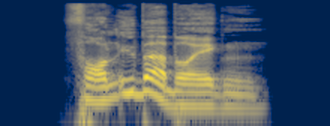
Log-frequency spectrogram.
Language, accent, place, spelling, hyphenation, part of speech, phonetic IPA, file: German, Germany, Berlin, vornüberbeugen, vorn‧über‧beu‧gen, verb, [fɔʁnˈʔyːbɐˌbɔɪ̯ɡn̩], De-vornüberbeugen.ogg
- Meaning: to bend over forward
